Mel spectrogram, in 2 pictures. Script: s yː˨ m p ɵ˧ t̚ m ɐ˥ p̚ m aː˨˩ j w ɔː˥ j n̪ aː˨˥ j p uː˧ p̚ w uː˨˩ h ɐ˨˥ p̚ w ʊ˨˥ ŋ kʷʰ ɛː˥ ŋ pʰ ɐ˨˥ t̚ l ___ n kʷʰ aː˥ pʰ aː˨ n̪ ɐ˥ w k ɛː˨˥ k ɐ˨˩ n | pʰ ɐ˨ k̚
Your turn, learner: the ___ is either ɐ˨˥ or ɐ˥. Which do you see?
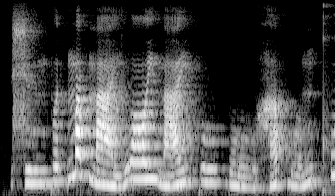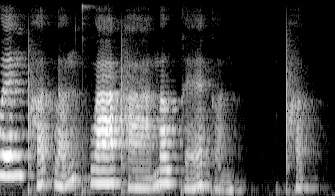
ɐ˨˥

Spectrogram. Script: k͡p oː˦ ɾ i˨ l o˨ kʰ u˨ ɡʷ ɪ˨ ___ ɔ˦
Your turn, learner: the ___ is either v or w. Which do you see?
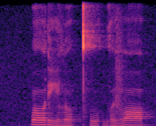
v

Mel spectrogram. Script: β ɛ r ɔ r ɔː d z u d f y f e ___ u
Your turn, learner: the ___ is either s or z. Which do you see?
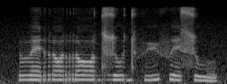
s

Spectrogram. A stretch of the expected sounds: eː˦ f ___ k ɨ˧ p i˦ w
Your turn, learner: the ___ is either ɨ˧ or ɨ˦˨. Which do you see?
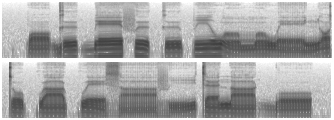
ɨ˦˨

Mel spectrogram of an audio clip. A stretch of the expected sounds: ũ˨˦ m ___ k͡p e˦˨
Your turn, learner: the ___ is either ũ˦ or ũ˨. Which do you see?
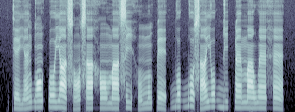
ũ˦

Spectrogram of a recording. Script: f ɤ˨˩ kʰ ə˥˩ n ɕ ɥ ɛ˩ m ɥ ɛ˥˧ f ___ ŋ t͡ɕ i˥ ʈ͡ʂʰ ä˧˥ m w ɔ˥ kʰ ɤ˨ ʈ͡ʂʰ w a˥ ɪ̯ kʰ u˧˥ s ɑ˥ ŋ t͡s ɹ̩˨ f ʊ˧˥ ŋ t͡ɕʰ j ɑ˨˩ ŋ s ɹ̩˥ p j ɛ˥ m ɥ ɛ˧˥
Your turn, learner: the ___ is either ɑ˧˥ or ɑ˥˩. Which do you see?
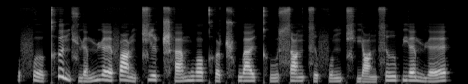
ɑ˥˩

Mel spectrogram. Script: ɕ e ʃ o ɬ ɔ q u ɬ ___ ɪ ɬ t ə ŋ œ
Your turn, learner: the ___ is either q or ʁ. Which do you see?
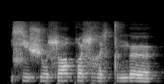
ʁ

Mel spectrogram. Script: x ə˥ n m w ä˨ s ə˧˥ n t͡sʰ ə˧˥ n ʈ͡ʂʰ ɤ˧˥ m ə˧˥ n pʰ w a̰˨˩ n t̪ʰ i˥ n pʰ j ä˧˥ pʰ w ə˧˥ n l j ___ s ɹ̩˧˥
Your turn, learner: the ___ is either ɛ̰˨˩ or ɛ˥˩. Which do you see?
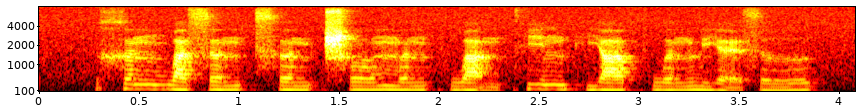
ɛ̰˨˩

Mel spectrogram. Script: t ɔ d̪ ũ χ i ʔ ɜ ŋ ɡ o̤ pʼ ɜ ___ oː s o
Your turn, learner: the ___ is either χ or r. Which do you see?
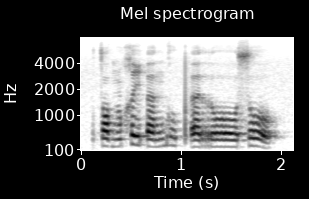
r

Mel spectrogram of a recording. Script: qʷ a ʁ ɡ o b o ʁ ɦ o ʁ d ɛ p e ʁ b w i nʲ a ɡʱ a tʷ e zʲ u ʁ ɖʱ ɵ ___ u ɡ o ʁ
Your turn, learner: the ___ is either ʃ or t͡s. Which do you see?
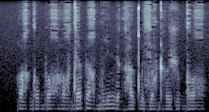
ʃ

